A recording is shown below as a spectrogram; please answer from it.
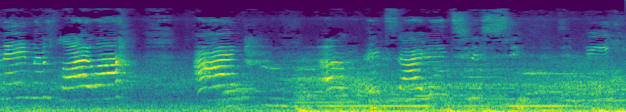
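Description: A young girl singing in a high voice in short phrases. About three seconds in, music with a heavy bass starts underneath, and the singing carries on over it.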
